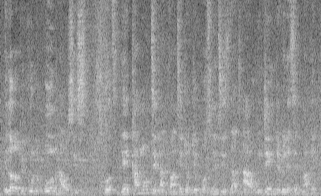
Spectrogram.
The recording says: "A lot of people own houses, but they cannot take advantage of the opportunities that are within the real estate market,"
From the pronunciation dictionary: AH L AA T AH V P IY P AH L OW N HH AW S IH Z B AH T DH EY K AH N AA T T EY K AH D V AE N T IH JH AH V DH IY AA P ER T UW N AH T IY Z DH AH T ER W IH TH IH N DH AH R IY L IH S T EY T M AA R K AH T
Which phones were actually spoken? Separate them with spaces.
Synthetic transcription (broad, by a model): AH L AA T AH V P IY P AH L OW N HH AW S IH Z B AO T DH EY K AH N AA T T EY K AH D V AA N T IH JH AH V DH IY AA P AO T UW N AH T IY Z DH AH T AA W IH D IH N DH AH R IY L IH T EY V M AA K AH T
